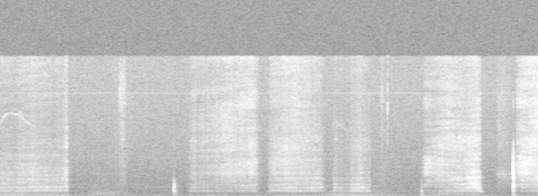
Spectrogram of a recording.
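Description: White chalk scratches across a black chalkboard in short, repeated strokes as it fills in the letter A. Each stroke gives a dry, raspy burst of scraping with a bright edge, over a steady low rumble. The strokes run one into the next with brief gaps between them.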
